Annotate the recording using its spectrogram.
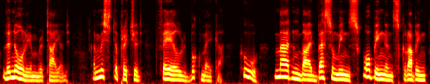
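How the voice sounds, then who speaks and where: A man reading poetic drama as narrator in a theatrical, deliberate manner. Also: medium pitch, a little mellow, dry recording, studio quality. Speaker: narrator, solo reader.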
